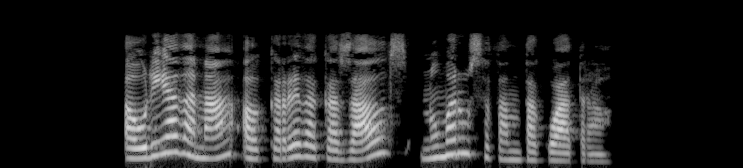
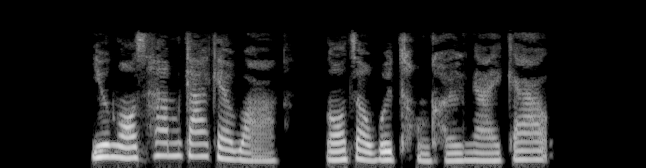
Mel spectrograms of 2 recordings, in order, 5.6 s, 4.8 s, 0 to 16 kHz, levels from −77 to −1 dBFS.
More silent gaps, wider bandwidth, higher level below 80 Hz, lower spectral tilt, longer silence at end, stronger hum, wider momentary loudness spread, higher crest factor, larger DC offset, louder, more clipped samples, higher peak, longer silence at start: second, 3.09-3.14 s vs 2.22-2.43 s; about the same, 8 kHz vs 8 kHz; second, -70 dBFS vs -60 dBFS; second, -3 dB/octave vs -6 dB/octave; first, 1 s vs 0.75 s; neither; about the same, 11 LU vs 10 LU; about the same, 18 dB vs 16 dB; neither; about the same, -18 LUFS vs -19 LUFS; neither; about the same, -2 dBFS vs -4 dBFS; first, 0.95 s vs 0.7 s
